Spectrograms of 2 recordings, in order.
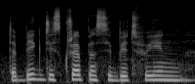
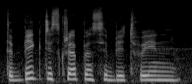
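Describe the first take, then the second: No difference in how they are said.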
